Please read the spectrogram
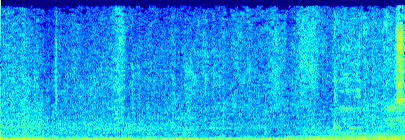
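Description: Low road and engine rumble inside a moving car's cabin. Near the end a steady humming tone with overtones comes in over it.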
